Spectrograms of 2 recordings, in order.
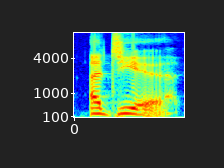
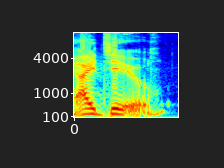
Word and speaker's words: adieu: idea right yeah like you're not even saying it right you're saying i do to bid i do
